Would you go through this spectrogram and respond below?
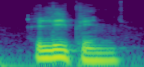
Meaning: July
- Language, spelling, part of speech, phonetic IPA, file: Belarusian, ліпень, noun, [ˈlʲipʲenʲ], Be-ліпень.ogg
